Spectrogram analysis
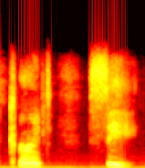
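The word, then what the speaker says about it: CurrentC: currency and it's pronounced currency doesn't rhyme it's pronounced it's current C that's the whole C curreny pissed me off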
